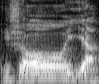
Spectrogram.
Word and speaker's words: joia: jó i i a joia bem não é a tia assim joia é um ditongo né jó e a joia é paroxítona terminada em ar a sílaba forte é a penúltima não se acentua mais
